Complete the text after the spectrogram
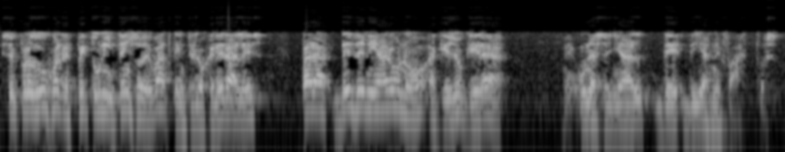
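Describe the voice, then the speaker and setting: A man, telling historical anecdotes on the radio in an unhurried, wry, digressive way full of fillers. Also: a little high. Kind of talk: rambling storytelling on radio. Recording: tinny phone-like radio recording.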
